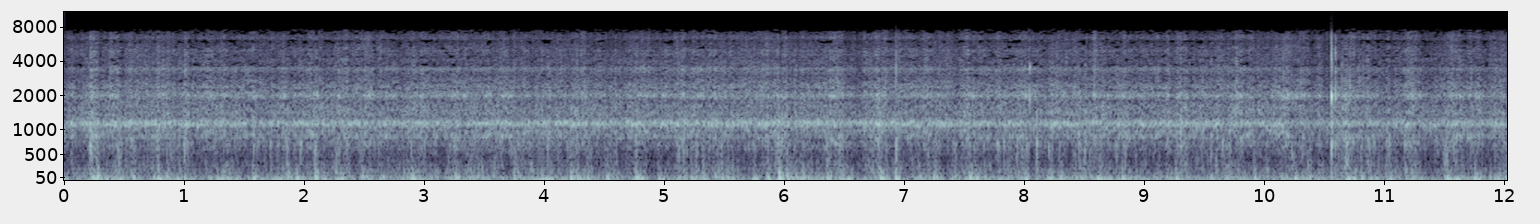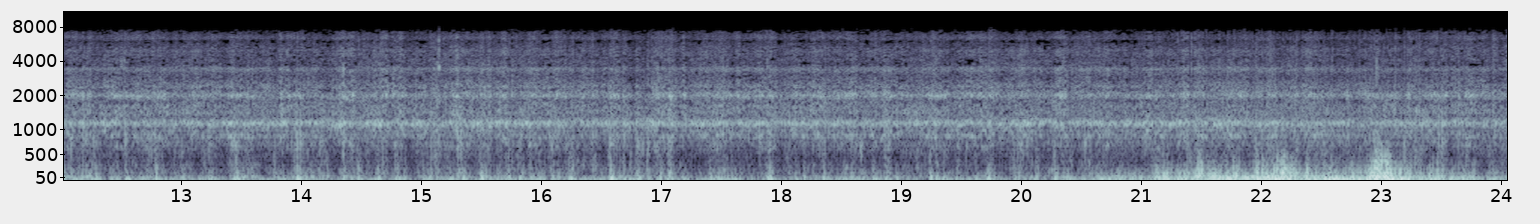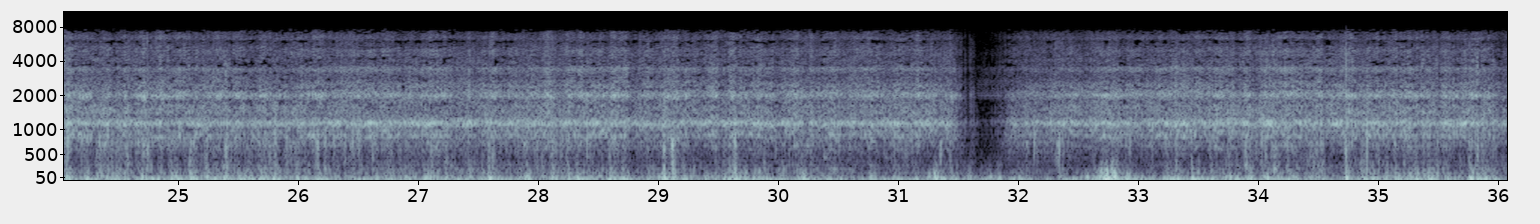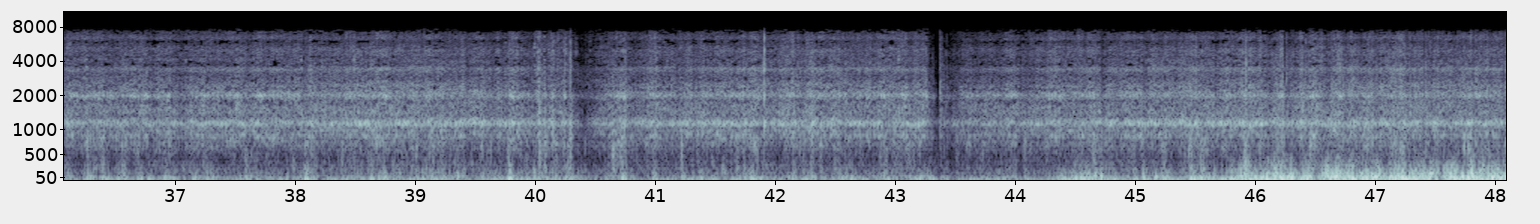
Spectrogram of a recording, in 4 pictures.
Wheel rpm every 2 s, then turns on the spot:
70, 70, 70, 70, 70, 60, 70, 70, 70, 70, 70, 60, 70, 70, 60, 50, 50, 70, 60, 60, 50, 60, 60, 70.
none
